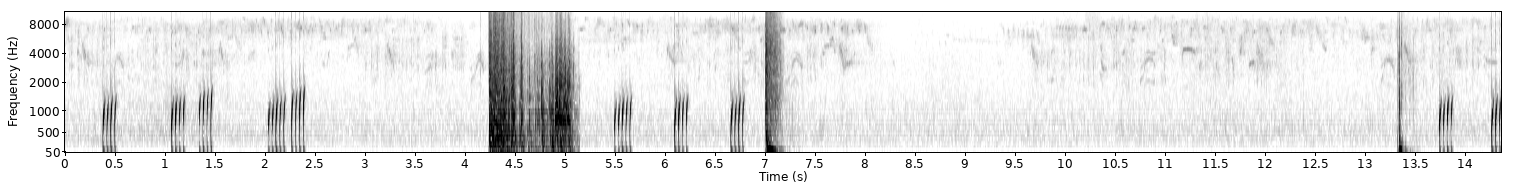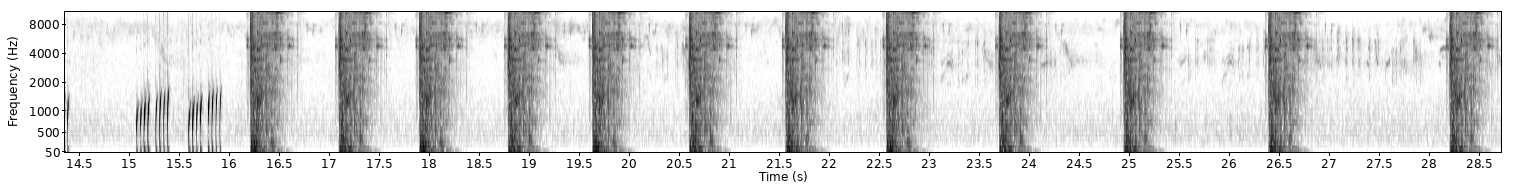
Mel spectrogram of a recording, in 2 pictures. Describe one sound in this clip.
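Short rising electronic blips and bursts of game sound effects play from a tablet.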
